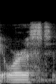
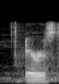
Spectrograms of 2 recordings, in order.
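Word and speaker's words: aorist: know yet and actually if you want to be technically correct you'd be Erised people say a orest and it bugs me Erised is actually how you'd normally pronounce it in academic circles and then the second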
